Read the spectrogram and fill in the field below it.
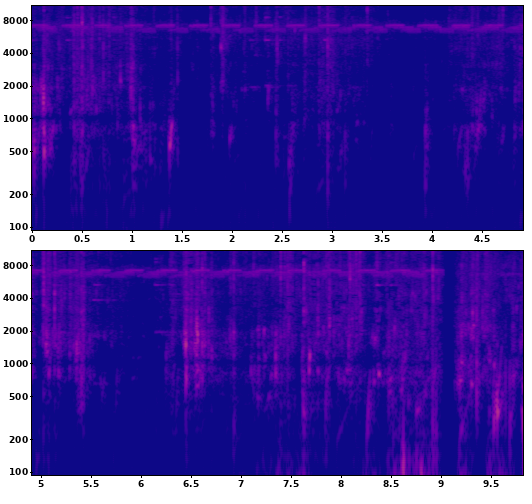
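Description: A net swishes and scoops through shallow muddy water.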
